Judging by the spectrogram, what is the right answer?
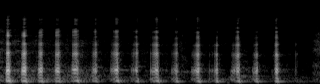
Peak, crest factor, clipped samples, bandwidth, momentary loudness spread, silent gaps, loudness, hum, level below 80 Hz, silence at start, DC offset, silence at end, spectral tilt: -6 dBFS; 26 dB; under 0.1%; 10.5 kHz; 8 LU; none; -33 LUFS; none; -72 dBFS; 0 s; under 0.1%; 0 s; -5 dB/octave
